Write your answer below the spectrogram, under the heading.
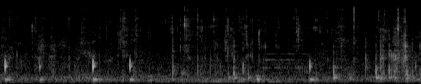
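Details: One of a pack of dogs works through its raw meal with rhythmic bites, roughly one crunch per second, mixed with wet licking and smacking noises.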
